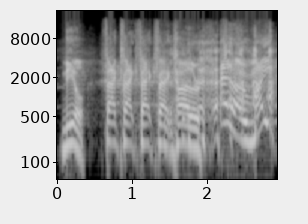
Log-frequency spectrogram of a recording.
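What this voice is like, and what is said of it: Put-on Australian accent. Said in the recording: “this is my Australian accent”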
